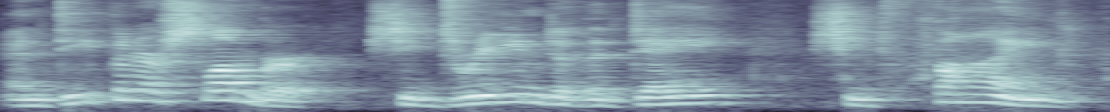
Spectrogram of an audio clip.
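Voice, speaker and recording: A man reads a rhyming picture book in a sing-song, expressive way. His voice is high and very lively, and he takes his time. The tone is bright and the room is very echoey. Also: slow pace. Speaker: storyteller. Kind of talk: children's picture book read-aloud.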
